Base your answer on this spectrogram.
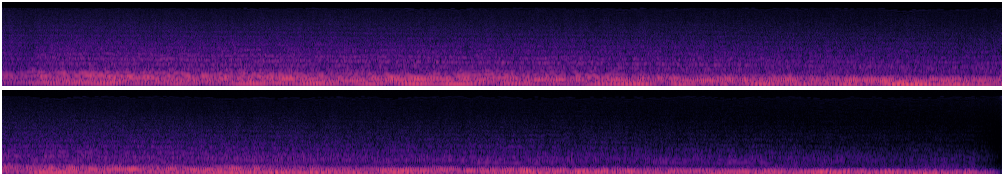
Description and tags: A bell-tone generated in CoolEdit, with a sliding pitch. Noise reduced.
synth, effect, processed, drop, bell, bell-tone, pitch-slide, tone, bass, atmospheric, pitch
